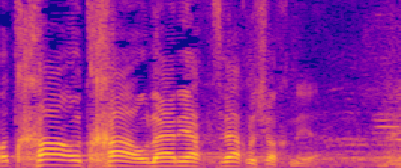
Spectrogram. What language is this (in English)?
Hebrew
